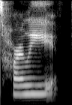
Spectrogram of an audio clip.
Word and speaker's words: Harleigh: My username is Harley A. Walker. Harley is spelled kind of funny. It's H-A-R-L-E-I-G-H.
